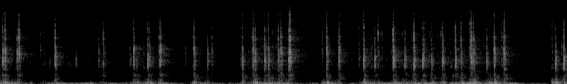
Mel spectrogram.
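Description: A Logitech POP Keys plastic mechanical keyboard, with a yellow plastic case and round black and grey plastic keycaps, is typed on with the fingertips. It produces a steady run of short, crisp clacky taps with bright clicks over a low thud. The keystrokes come in quick bursts separated by brief pauses.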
